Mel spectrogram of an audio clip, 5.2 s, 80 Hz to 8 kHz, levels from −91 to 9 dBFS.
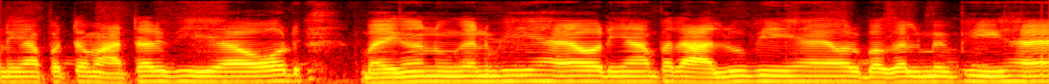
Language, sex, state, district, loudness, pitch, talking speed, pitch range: Hindi, male, Bihar, West Champaran, -15 LUFS, 145 Hz, 240 wpm, 140-150 Hz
